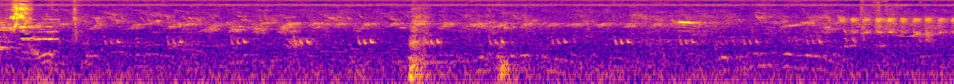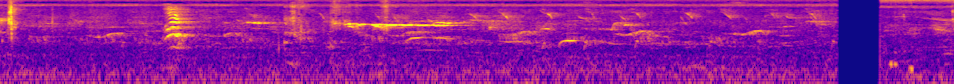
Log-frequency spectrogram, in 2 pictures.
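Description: Faint bird calls: many short repeated chirps, with a longer trilling call a little past halfway, and a couple of light clicks.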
